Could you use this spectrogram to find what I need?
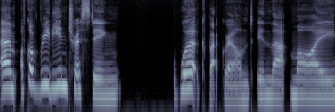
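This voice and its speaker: A woman with an English accent speaks at a medium pitch with lively intonation. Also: dry, close sound with no echo. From southern England, Kent. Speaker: beer educator. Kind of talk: casual interview. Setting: video call.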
